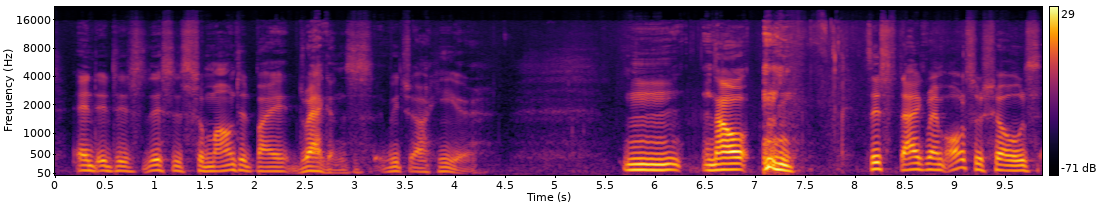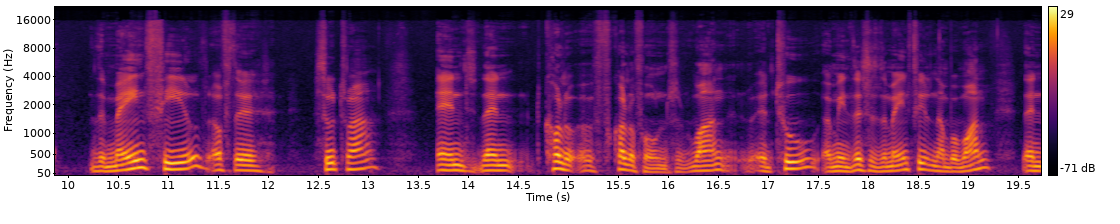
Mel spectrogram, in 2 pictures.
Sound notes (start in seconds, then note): 7.0 clears throat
